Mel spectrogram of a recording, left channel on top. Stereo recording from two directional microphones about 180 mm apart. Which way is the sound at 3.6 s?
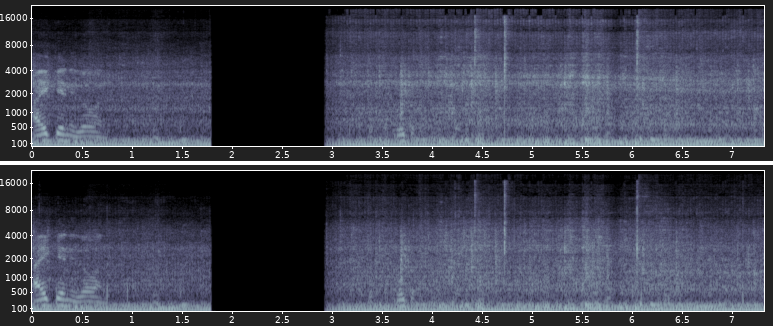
45° left (ahead or behind).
